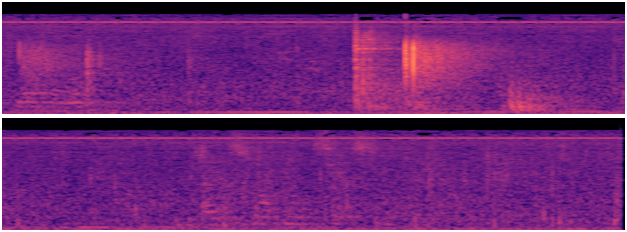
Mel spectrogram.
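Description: A single sharp click about two seconds in, over low room hum and faint voices.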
